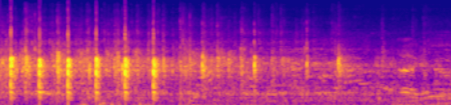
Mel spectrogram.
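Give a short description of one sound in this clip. An audience claps and applauds in a large hall.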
